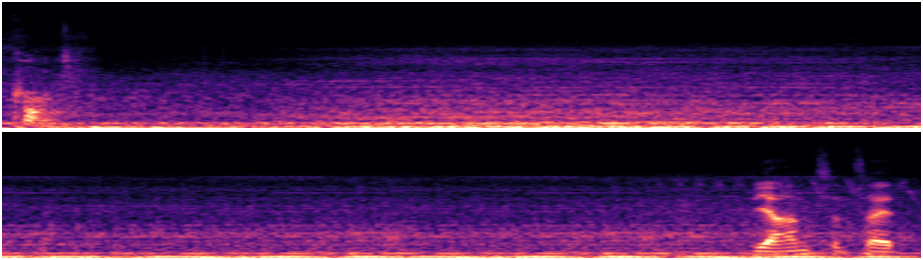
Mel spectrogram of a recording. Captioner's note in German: Autofahrgeräusche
